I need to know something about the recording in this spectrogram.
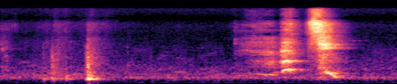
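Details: Young girl, apparently about two years old and camera-shy: soft sniffs, then a quick gasp and a sharp, high sneeze; a single sneeze.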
